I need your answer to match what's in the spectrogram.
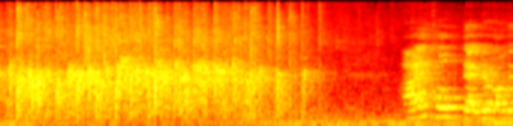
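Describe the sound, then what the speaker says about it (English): An audience at a mental health storytelling event applauds with dense, steady clapping for about four seconds, then the applause fades and a voice begins speaking close by. "can you all give yourselves a round of applause for just being here today?"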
